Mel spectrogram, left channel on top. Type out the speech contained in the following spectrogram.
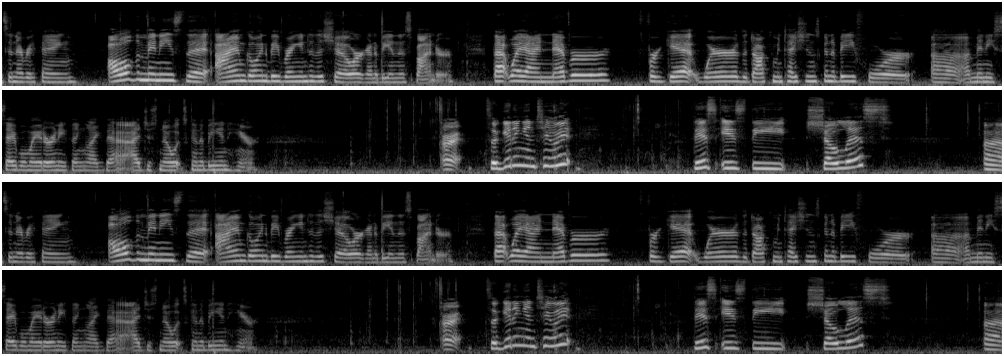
and everything. All the minis that I am going to be bringing to the show are going to be in this binder. That way I never forget where the documentation is going to be for a mini stablemate or anything like that. I just know it's going to be in here. Alright, so getting into it. This is the show list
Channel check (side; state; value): right; quieter; 5.2 dB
